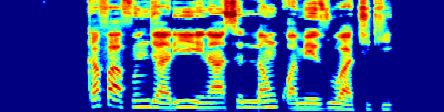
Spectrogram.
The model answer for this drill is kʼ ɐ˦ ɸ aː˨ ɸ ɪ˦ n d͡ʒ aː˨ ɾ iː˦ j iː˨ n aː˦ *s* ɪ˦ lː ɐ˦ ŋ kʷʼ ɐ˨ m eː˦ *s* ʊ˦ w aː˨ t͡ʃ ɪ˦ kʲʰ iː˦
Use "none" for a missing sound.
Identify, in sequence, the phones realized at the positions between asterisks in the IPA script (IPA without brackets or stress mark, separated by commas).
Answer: s, z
